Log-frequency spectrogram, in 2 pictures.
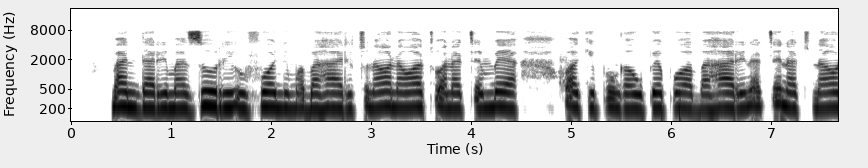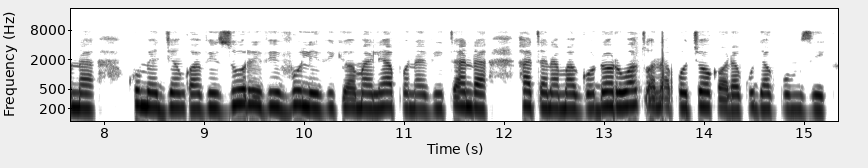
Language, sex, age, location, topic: Swahili, female, 25-35, Mombasa, government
